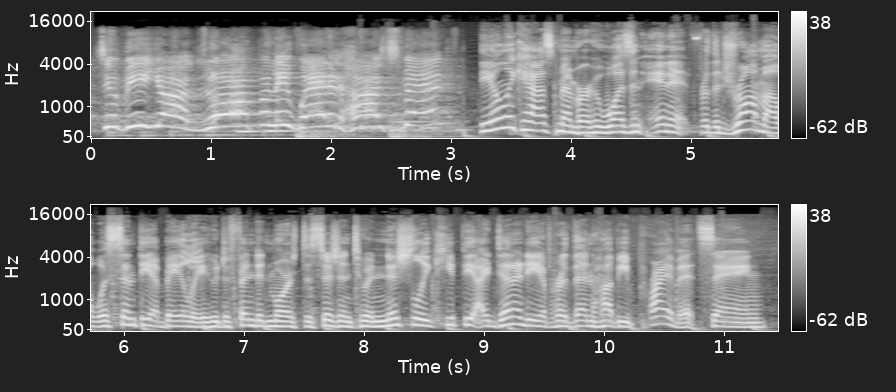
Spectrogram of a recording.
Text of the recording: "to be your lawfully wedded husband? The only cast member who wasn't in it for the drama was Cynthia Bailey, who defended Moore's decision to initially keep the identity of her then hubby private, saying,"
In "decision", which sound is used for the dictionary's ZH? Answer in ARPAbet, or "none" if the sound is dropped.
ZH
